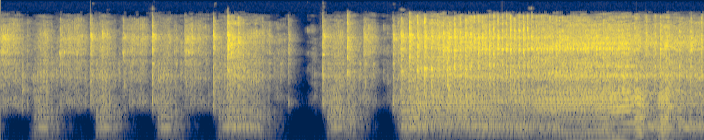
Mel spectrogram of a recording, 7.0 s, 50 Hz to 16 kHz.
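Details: Husqvarna 350 chainsaw after replacing a fuel line that had a hole (it would not start): several rasping pull-start bursts, then it catches and settles into a steady, crisp two-stroke idle. Now runs fine.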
